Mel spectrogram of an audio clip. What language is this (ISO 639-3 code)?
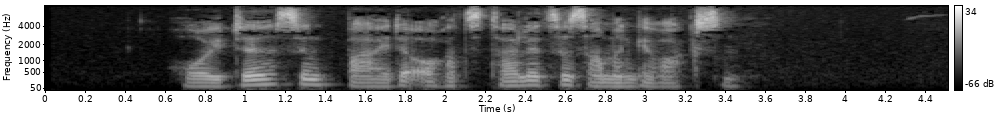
deu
